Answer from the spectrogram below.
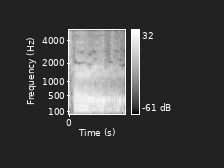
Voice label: "turret", vox; Source Engine; bshift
